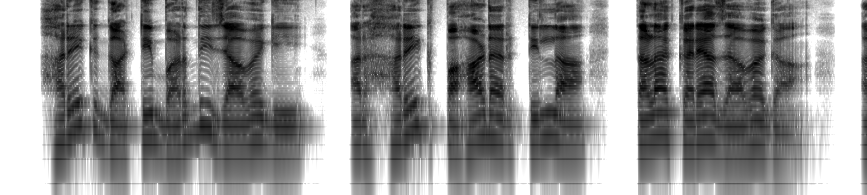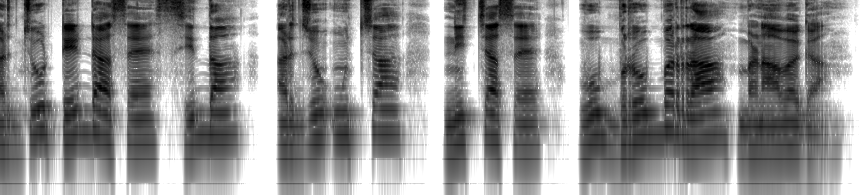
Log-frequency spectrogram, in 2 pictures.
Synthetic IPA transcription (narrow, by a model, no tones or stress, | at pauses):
hɐɾeːkɡʱaːʈːibʱɐɾd̪id͡ʒaːʋɛːɡi | ɐɾhɐɾeːkpɐɦaːɽɐɾʈɪlːa | t̪ɐɭɛkɐɾjad͡ʒaːʋɛːɡa̰ | ɐɾd͡ʒoʈeːɖasɛsid̪a | ɐɾd͡ʒoʔũːt͡ʃa | nit͡ʃasɛ | ʋobɐɾoːbəɾːabɐɽ̃aːʋɛːɡa̰ː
